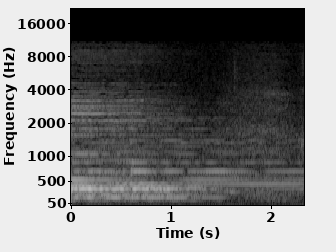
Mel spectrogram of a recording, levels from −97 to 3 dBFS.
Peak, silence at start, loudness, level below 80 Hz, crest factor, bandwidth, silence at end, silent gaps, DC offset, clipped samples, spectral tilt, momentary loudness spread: -20 dBFS; 0 s; -38 LUFS; -78 dBFS; 18 dB; 11 kHz; 0 s; none; under 0.1%; under 0.1%; -6.5 dB/octave; 18 LU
